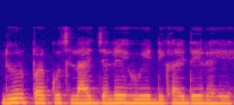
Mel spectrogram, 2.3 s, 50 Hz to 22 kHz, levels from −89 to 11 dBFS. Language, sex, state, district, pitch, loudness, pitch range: Hindi, male, Arunachal Pradesh, Longding, 135 Hz, -11 LUFS, 135-140 Hz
